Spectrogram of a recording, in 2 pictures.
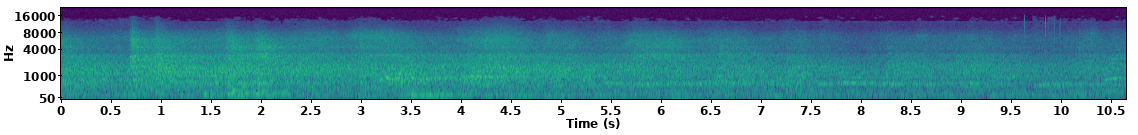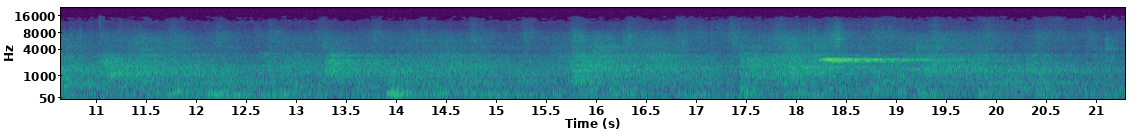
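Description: Ice hockey rink ambience during a stoppage in play: indistinct voices of players and spectators echoing in the arena, with skates on the ice. There is a sharp knock about 14 seconds in and a brief high steady tone near the end.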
